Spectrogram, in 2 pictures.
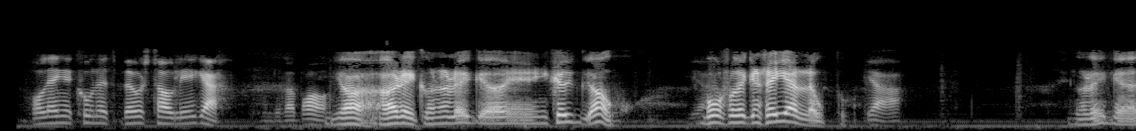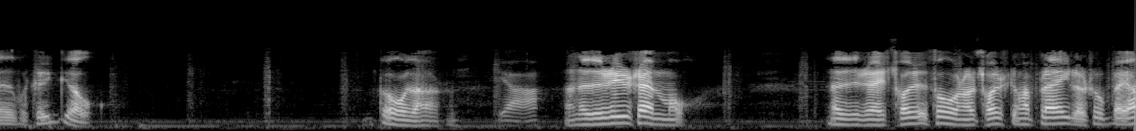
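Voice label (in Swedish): Färingtofta, Swedish dialect; Folkminnen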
